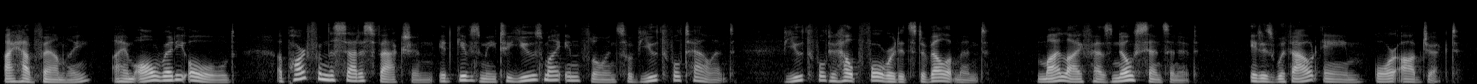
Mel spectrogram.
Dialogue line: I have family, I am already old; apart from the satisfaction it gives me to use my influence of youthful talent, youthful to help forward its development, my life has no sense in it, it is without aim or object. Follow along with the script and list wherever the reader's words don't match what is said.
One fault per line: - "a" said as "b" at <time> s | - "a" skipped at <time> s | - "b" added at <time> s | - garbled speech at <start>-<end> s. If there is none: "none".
none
